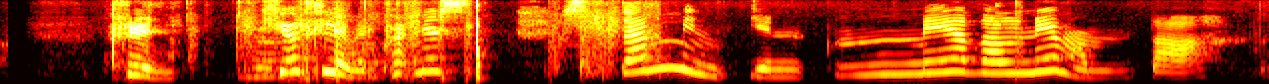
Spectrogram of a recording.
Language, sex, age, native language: Icelandic, female, 11, Icelandic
